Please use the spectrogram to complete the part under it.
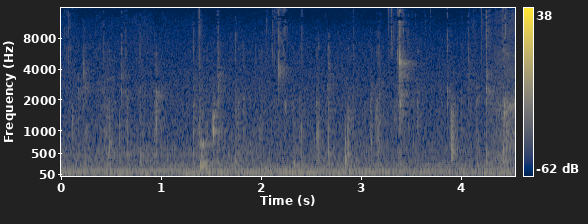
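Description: Someone quietly bites and chews a strawberry swirl Japanese candy ice cream cone, with soft squishy chewing and a few crisp little crunches at an unhurried pace and no talk.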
